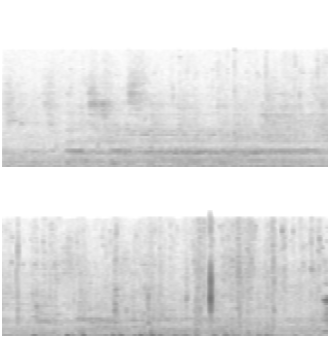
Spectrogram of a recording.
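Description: Hoofbeats of a reining horse loping on soft arena dirt, dull thuds in an uneven rhythm that grow louder and more distinct in the second half.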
